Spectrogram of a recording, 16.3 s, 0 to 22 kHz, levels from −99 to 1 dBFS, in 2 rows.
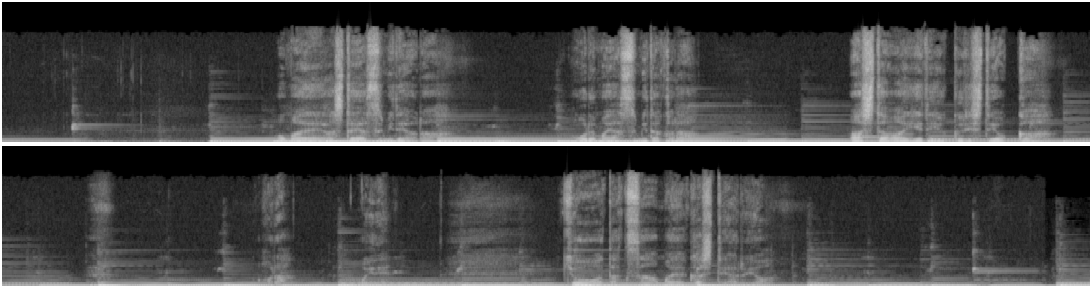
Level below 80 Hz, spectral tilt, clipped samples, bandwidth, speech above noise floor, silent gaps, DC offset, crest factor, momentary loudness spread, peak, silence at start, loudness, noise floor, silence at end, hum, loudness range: -52 dBFS; -5.5 dB/octave; under 0.1%; 18 kHz; 24 dB; none; under 0.1%; 18 dB; 10 LU; -8 dBFS; 0 s; -26 LUFS; -48 dBFS; 0 s; none; 2 LU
